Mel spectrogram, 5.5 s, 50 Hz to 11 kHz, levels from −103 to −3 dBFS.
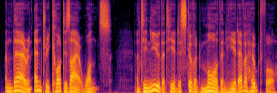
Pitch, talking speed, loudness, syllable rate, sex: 115 Hz, 240 wpm, -20 LUFS, 6.1 syllables/s, male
